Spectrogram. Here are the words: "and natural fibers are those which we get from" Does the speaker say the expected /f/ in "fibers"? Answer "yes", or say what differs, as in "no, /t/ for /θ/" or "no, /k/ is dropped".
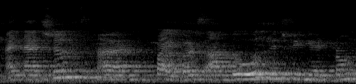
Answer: no, /p/ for /f/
